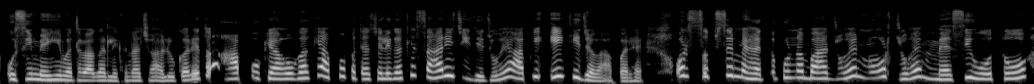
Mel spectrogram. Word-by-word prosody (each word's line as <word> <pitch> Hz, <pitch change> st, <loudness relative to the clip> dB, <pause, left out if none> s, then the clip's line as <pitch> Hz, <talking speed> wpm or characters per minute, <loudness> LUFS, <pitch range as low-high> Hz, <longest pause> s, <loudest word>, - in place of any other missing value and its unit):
उसी 250 Hz, +3 st, -1 dB
में 225 Hz, -3 st, +3 dB
ही 210 Hz, +1 st, +2 dB
मतलब 190 Hz, -2 st, -1 dB
अगर 180 Hz, +1 st, -1 dB
लिखना 180 Hz, +1 st, -5 dB
चालू 175 Hz, 0 st, -4 dB
करें 200 Hz, +6 st, +2 dB
तो -, -, +2 dB, 0.2 s
आपको 295 Hz, +2 st, -1 dB
क्या 260 Hz, -2 st, +4 dB
होगा 280 Hz, +3 st, +3 dB
कि 420 Hz, -, -2 dB
आपको 375 Hz, +1 st, +1 dB
पता 255 Hz, -4 st, -1 dB
चलेगा 265 Hz, +1 st, +1 dB
कि 430 Hz, -, -2 dB
सारी 335 Hz, +5 st, +4 dB
चीज़ें 205 Hz, -7 st, -4 dB
जो 195 Hz, +3 st, -6 dB
है 330 Hz, +6 st, +1 dB
आपकी 355 Hz, +7 st, 0 dB, 0.2 s
एक 385 Hz, -, +2 dB
ही 320 Hz, -, +4 dB
जगह 180 Hz, -8 st, -2 dB
पर 155 Hz, 0 st, -3 dB
है। 155 Hz, -1 st, -7 dB, 0.4 s
और 390 Hz, -, +4 dB
सबसे 420 Hz, -1 st, 0 dB
महत्वपूर्ण 290 Hz, +5 st, 0 dB
बात 275 Hz, -2 st, +3 dB
जो 285 Hz, -, -3 dB
है 380 Hz, -, +4 dB
नोट्स 320 Hz, +6 st, -1 dB
जो 250 Hz, 0 st, -1 dB
है 350 Hz, -, +5 dB
मेस्सी 235 Hz, +4 st, 0 dB
हो 245 Hz, 0 st, +2 dB
तो 270 Hz, +4 st, +2 dB
260 Hz, 225 wpm, -22 LUFS, 200-310 Hz, 0.4 s, है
